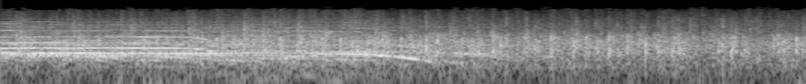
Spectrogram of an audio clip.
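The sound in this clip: Applause and cheering greet a guest at a live show taping. A high whoop rises early and falls away while the clapping stays full, then thins slightly toward the end.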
